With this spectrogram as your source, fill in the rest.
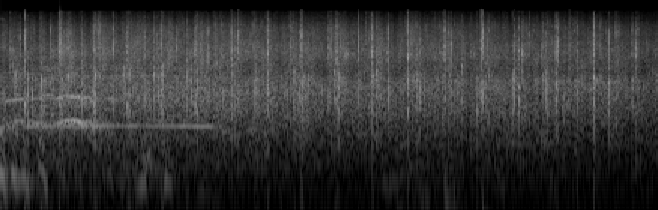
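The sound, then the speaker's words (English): A studio audience breaks into loud, sustained applause, dense clapping lasting several seconds, with a brief tonal whistle-like sound near the start. “I can fail and still get applause.”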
